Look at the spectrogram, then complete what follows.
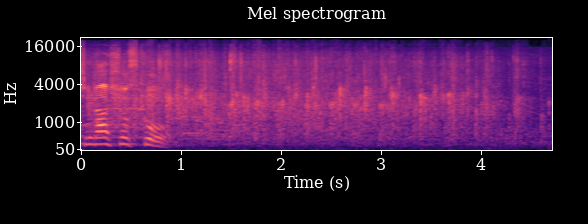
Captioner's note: audience applauding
